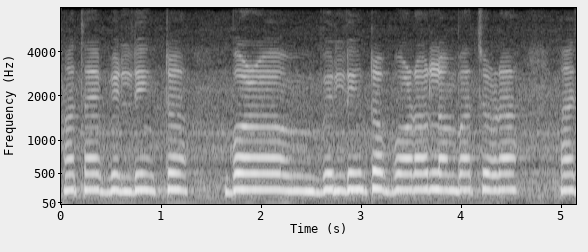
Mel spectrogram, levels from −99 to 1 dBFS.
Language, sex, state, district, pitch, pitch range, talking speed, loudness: Bengali, female, West Bengal, Jalpaiguri, 245 Hz, 235-245 Hz, 115 wpm, -14 LUFS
